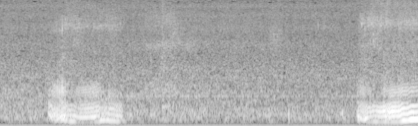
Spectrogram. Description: My fat kitty cat snoring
